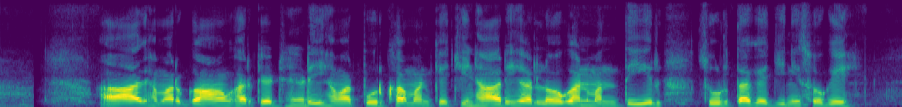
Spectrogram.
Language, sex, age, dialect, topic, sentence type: Chhattisgarhi, male, 25-30, Central, agriculture, statement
